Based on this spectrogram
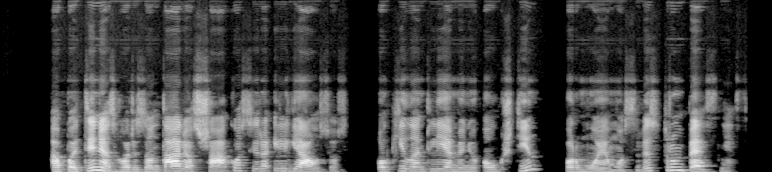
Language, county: Lithuanian, Vilnius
